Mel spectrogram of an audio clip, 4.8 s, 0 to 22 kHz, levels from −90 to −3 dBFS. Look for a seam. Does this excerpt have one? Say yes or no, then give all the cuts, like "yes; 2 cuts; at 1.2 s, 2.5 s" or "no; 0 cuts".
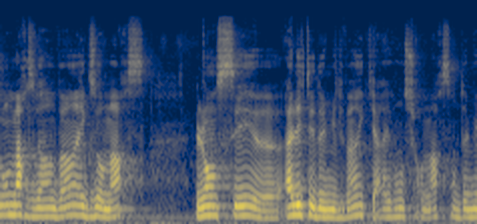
no; 0 cuts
